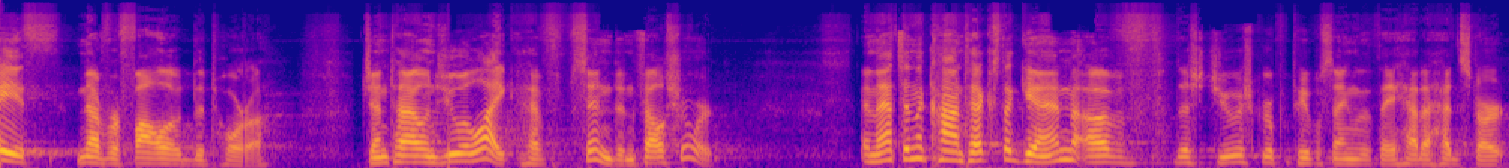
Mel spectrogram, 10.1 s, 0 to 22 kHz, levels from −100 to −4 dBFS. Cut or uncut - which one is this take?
cut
